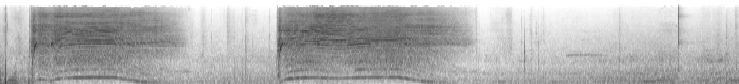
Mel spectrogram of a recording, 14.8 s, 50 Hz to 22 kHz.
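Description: SHP-20 electro-hydraulic hole punch running twice as it punches through steel flat bar: its electric motor drives the hydraulic pump, spinning up to a steady high whine, holding, then winding down with a falling pitch each time.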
